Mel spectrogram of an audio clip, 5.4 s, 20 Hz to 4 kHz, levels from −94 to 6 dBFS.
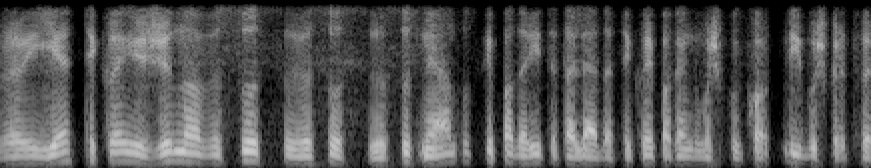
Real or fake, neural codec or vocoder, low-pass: fake; codec, 16 kHz in and 24 kHz out, 1 kbps, XY-Tokenizer; 3.6 kHz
